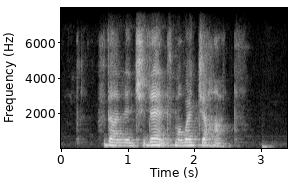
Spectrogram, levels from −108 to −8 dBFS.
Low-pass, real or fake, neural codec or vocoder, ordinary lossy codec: 7.2 kHz; real; none; Opus, 32 kbps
